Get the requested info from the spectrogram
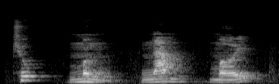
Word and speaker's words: Chúc mừng năm mới: Ça se prononce ainsi. – Chúc mừng năm mới.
